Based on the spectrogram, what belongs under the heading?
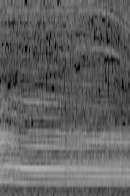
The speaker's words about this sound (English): Ah! Okay. I just screamed my lungs out, okay? This is spooky.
